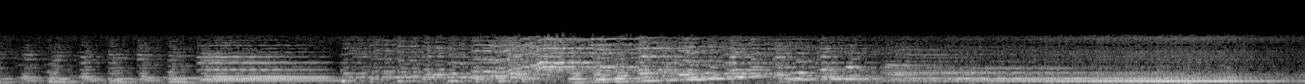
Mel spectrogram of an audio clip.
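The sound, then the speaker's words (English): A taxi cab engine drives along, a continuous mid-pitched motor drone whose pitch climbs and shifts as it accelerates, then settles into a steady run that fades slightly at the end. “We'll take a cab, and I'll give you the information as we drive along.”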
